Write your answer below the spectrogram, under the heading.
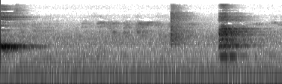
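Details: African grey parrot opening with a loud whistle that slides downward, followed by soft faint whistles, then two harsh raspy squawk bursts; a low steady hum runs beneath.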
